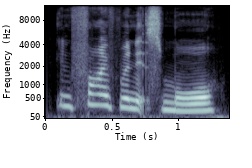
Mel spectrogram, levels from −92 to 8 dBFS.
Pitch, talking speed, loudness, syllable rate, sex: 230 Hz, 175 wpm, -16 LUFS, 5.8 syllables/s, female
